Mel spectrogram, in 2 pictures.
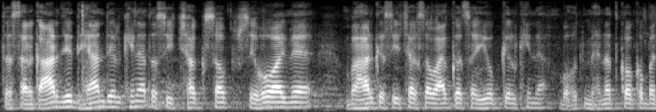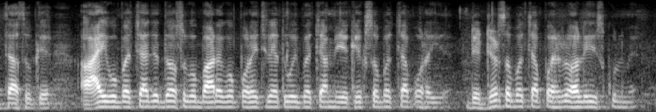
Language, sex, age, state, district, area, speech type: Maithili, male, 45-60, Bihar, Muzaffarpur, urban, spontaneous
